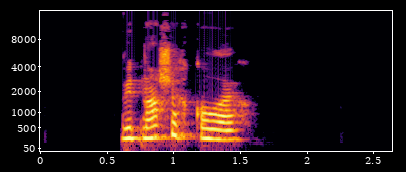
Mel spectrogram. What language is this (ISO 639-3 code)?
ukr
